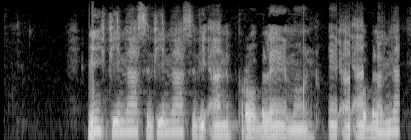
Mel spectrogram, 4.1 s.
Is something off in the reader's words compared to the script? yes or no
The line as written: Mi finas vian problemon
yes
